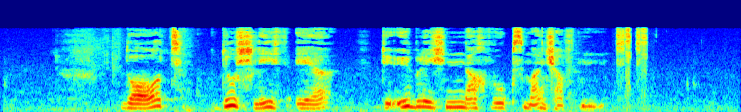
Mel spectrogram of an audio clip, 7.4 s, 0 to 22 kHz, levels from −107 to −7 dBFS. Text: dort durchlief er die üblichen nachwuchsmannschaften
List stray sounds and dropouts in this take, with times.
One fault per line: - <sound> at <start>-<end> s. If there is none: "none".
- laugh at 6.2-6.5 s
